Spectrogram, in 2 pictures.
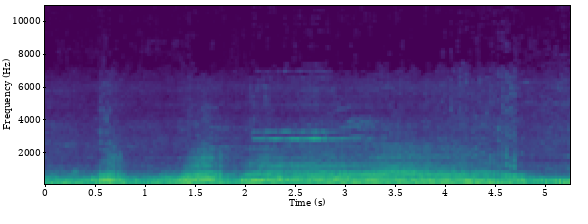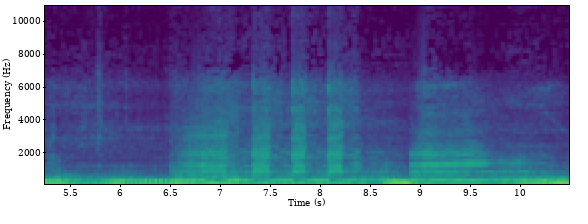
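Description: A motorcycle engine revs loudly nearby, rising and falling in pitch.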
